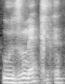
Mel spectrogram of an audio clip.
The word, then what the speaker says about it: UZUME: The correct pronunciation is Uzume.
